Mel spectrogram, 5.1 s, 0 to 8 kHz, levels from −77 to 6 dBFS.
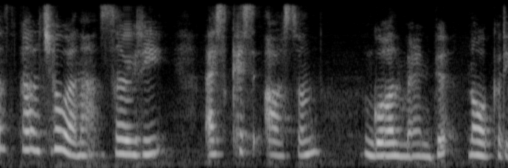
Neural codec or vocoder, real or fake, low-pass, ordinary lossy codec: codec, 16 kHz in and 24 kHz out, 0.8 kbps, FocalCodec, streaming, 65536 codes; fake; 7.2 kHz; none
